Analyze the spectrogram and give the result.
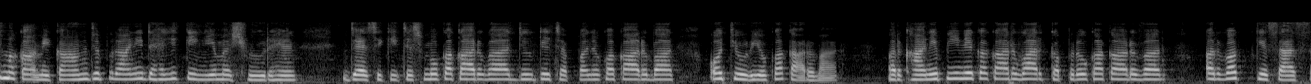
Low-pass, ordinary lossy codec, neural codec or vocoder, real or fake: none; none; codec, 16 kHz, 1.1 kbps, Voila-Tokenizer; fake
